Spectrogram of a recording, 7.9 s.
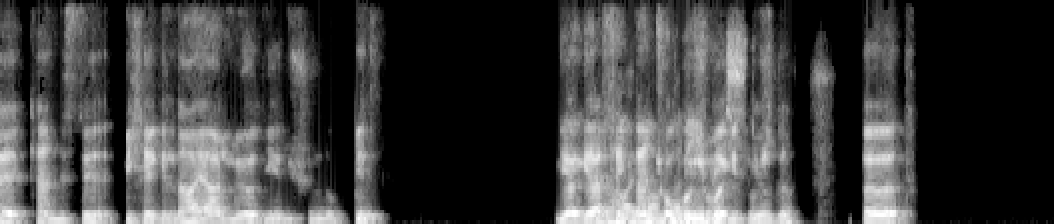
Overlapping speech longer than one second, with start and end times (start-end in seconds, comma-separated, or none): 4.4-6.0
